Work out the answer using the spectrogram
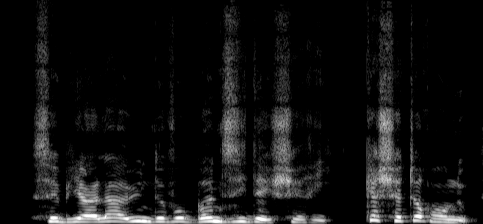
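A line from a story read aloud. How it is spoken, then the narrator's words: Exclaiming. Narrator (French): s'écria Jo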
